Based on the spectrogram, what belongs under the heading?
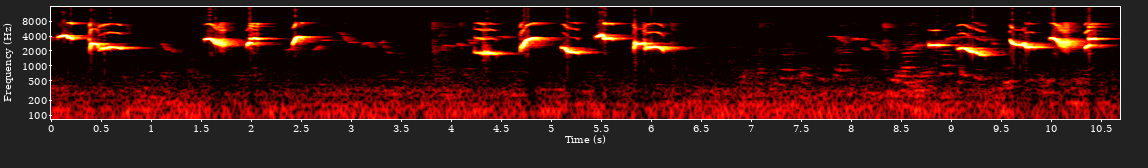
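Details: Oriental magpie-robin of the black-breasted form (kacer dada hitam) in full, energetic song meant as training and bait for other kacer: bursts of sweet, sliding whistles and sharp upslurred notes in rapid runs, separated by short silences, over faint low rumble.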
